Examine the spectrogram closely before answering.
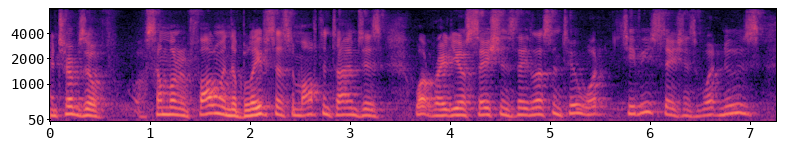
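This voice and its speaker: Echo from the room is audible as a man speaks at a moderate pace. His pitch is high, with ordinary variation. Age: 80s+. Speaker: audience member in a discussion. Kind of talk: group discussion comment.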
